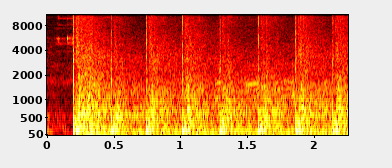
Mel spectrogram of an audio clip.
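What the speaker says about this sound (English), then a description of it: "We call that an up-tempo beat" A Native American drum pounding out an up-tempo fancy dance beat: quick, evenly spaced strikes in a driving pattern, loud and close, played without voices over it.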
